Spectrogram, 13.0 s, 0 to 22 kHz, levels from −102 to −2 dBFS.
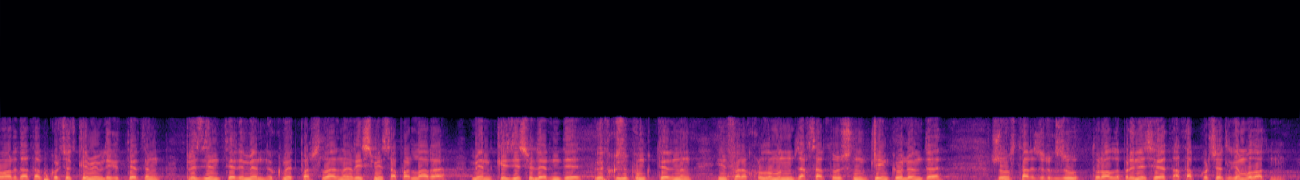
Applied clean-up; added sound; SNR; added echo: none; none; none; none.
